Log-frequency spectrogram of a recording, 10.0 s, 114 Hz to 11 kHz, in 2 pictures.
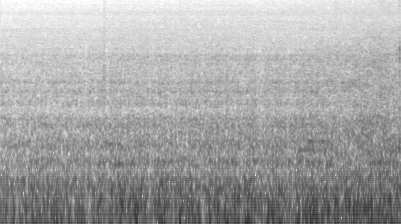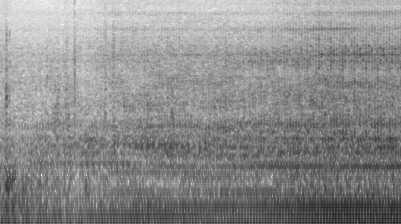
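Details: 2016 Citroën C4 Grand Picasso idling: loose, uneven rattle over the hum, growing louder over time; noise gone with the belt off, and fixed by replacing the auxiliary belt tensioner and belt.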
